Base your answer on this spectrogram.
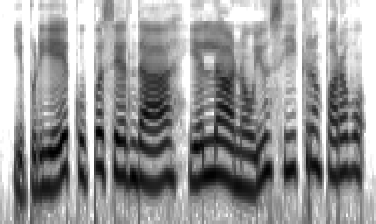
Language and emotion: Tamil, sad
